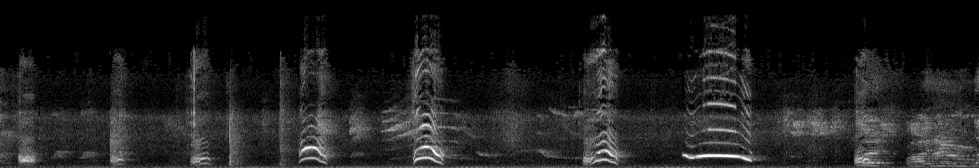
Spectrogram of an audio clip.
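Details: Female silver-eared laughingthrush with a wild-type song meant to fire up males. A series of sharp, down-slurred notes about a second apart leads to one sustained arched whistle, then warbled notes at the end.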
